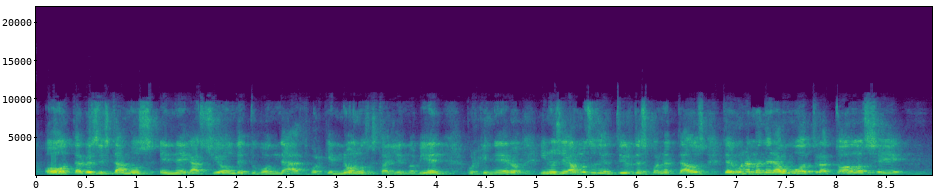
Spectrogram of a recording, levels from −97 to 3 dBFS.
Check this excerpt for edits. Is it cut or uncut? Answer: cut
